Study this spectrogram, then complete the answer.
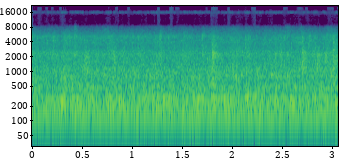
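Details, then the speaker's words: Old Kenmore Series 70 clothes dryer after repair of the roller whose pin was spinning and squeaking, and after the belt was refitted: steady, even low drum rumble with no squeak or chirp. "and as you can now clearly see the squeak is gone the pin is no longer spinning and I can enjoy peace and clad as I dry my clothes"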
